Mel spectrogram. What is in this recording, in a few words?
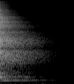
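Kenyan Drum, African hand drum; Roland LCDP14 Africa VOL-2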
